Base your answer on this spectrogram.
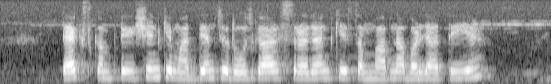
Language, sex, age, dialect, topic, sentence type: Hindi, female, 18-24, Kanauji Braj Bhasha, banking, statement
